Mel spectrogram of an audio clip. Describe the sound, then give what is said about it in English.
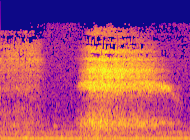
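A slow, deep breath taken during a guided meditation: a quiet, airy rush that swells, holds for a couple of seconds, then fades. “So we are at peace, and we take a deep breath and go even deeper.”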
